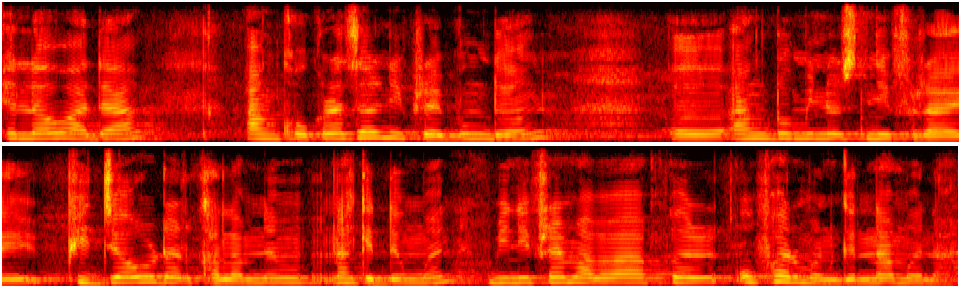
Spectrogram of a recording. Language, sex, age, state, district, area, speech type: Bodo, female, 18-30, Assam, Kokrajhar, rural, spontaneous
